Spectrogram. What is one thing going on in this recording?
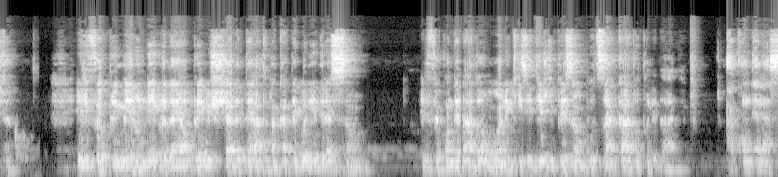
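A young man speaks calmly and earnestly over an online call.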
